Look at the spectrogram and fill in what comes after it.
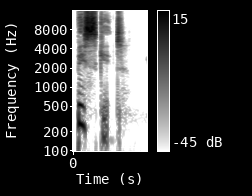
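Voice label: "biscuit" spoken, British English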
